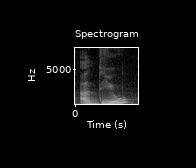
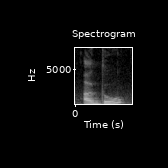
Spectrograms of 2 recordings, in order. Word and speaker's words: adieu: Now this word is pronounced as adieu or adu, both are correct.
